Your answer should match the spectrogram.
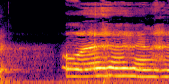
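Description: A young child's voice holding one long, drawn-out syllable in a sing-song spelling chant. It starts after a short pause, about three-quarters of a second in, and stays at a steady pitch.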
